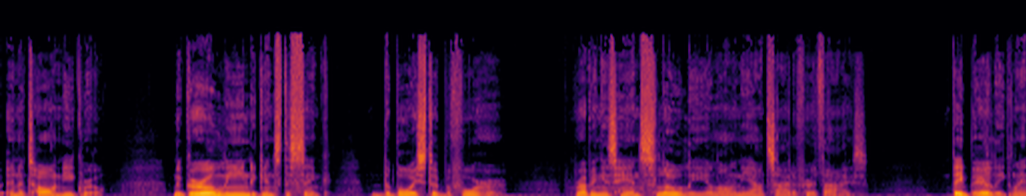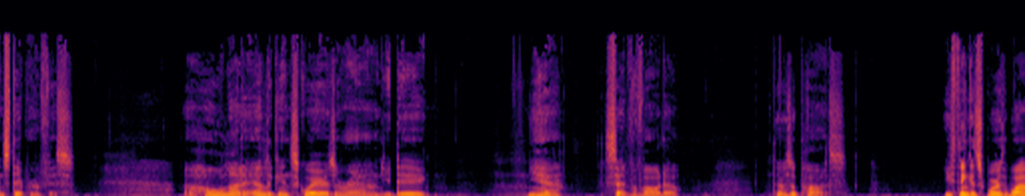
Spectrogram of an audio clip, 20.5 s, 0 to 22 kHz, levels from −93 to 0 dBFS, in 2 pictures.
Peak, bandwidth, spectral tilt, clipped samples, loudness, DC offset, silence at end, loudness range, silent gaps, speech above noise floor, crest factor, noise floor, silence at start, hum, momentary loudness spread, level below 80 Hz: -10 dBFS; 18 kHz; -5 dB/octave; under 0.1%; -31 LUFS; under 0.1%; 0 s; 10 LU; none; 34 dB; 22 dB; -65 dBFS; 0 s; none; 15 LU; -56 dBFS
